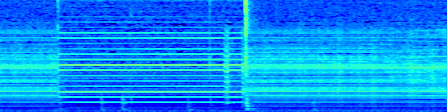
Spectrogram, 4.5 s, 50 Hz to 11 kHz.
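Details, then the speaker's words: 1976 Octave CAT analog synthesizer on bypass with the volume turned high: VCO1 gives only a faint, thin buzz over quiet hiss with clicks, nearly dead. Traced to a failed transistor array chip; the switches and sliders are also dirty. "i have the synthesizer on bypass so i don't have to press a key down and i'm just looking into why vco1 is not working"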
